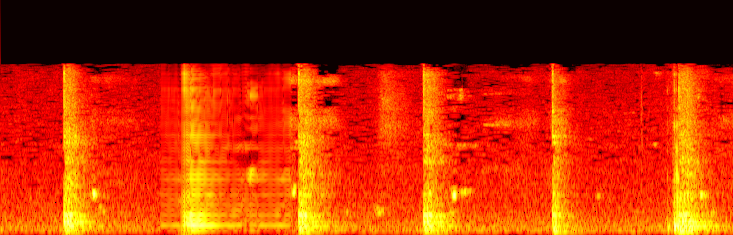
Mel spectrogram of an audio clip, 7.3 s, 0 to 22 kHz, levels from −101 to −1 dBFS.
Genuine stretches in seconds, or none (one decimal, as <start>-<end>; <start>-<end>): 0.0-1.6; 2.9-7.3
